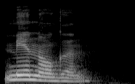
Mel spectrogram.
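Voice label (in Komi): "ме ногӧн", Komi, female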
